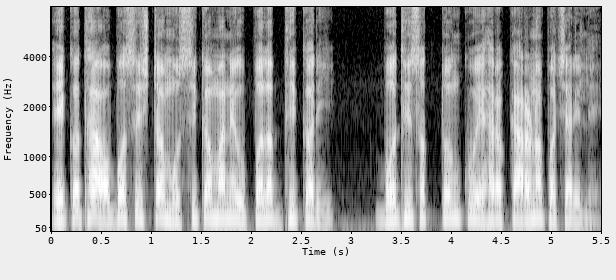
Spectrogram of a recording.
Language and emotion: Odia, neutral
